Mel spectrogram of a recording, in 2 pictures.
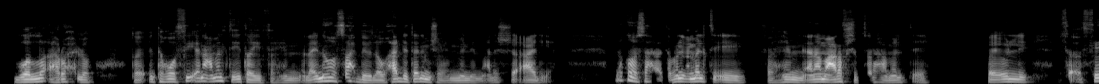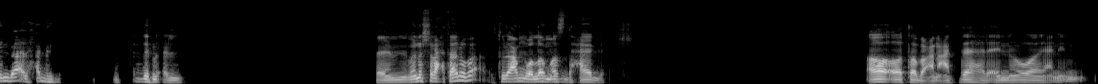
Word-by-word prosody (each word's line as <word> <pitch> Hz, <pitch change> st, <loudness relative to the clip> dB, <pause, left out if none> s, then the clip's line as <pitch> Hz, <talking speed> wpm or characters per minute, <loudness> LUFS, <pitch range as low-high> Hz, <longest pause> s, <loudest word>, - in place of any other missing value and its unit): والل 115 Hz, +5 st, +4 dB
أروح -, -, -3 dB
له؟ -, -, -4 dB, 0.4 s
طيب -, -, -7 dB
أنت -, -, -6 dB
هو 130 Hz, +1 st, 0 dB
في 160 Hz, +6 st, -3 dB
أنا 155 Hz, -, +1 dB
عملت 160 Hz, -5 st, -2 dB
إيه 120 Hz, -, 0 dB
طيب 100 Hz, -5 st, -2 dB
فهّمني، 95 Hz, 0 st, -10 dB
لأن 135 Hz, -, +2 dB
هو 160 Hz, 0 st, +1 dB
صاحبي 125 Hz, -11 st, -1 dB
لو 95 Hz, -1 st, -4 dB
حد 130 Hz, 0 st, +1 dB
تاني 135 Hz, 0 st, 0 dB
مش 110 Hz, -5 st, -2 dB
هيهمني 95 Hz, 0 st, -6 dB
معلش 90 Hz, +3 st, -13 dB
عادي -, -, -3 dB
يعني، -, -, -22 dB, 0.6 s
لكن -, -, 0 dB
هو -, -, +3 dB
صاحبي، -, -, -6 dB
طب -, -, -6 dB
أنا 140 Hz, -2 st, +2 dB
عملت 140 Hz, +2 st, +2 dB
إيه؟ 95 Hz, -2 st, -4 dB
فهّمني 100 Hz, +1 st, -4 dB
أنا 120 Hz, +3 st, +2 dB
ما 120 Hz, -, +7 dB
أعرفش 135 Hz, 0 st, +5 dB
بصراحة 105 Hz, -1 st, -9 dB
عملت 100 Hz, +1 st, -7 dB
إيه، 90 Hz, -, -12 dB, 0.6 s
فيقول 115 Hz, +4 st, 0 dB
لي 115 Hz, -3 st, -2 dB, 0.3 s
ف -, -, -8 dB
فين 155 Hz, +2 st, -1 dB
بقى 170 Hz, -, +4 dB
لحد 130 Hz, -5 st, -4 dB, 0.7 s
لحد 130 Hz, -1 st, -2 dB
ما 120 Hz, -, 0 dB
قال 100 Hz, -, -5 dB
لي. 95 Hz, 0 st, -5 dB, 1.9 s
فاهمني، 105 Hz, +2 st, 0 dB
وأنا 130 Hz, +6 st, +4 dB
شرحتها 155 Hz, -, +4 dB
له 180 Hz, -, +5 dB
بقى 200 Hz, -, -2 dB
قُلت -, -, -20 dB
له: 135 Hz, -, +3 dB
"ياعم 135 Hz, +1 st, +6 dB
والله 125 Hz, +3 st, +7 dB
ما 125 Hz, -, +3 dB
قصدي 125 Hz, -2 st, -3 dB
حاجة.". 110 Hz, -4 st, -1 dB, 2.6 s
آه 120 Hz, 0 st, +8 dB
آه -, -, +7 dB
طبعًا 115 Hz, -, +1 dB
عدّاها، 110 Hz, -4 st, 0 dB
لأنه 100 Hz, +2 st, -3 dB
هو 105 Hz, -1 st, 0 dB
يعني 80 Hz, -4 st, -7 dB
115 Hz, 180 wpm, -23 LUFS, 100-135 Hz, 2.6 s, آه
